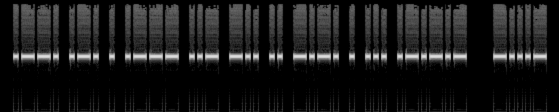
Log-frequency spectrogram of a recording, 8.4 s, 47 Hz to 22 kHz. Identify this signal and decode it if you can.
Morse code, heard as a keyed tone, about 20 wpm, 1000 Hz. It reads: PREJUDICES. <BT>
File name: qotdfiles / 20wpm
